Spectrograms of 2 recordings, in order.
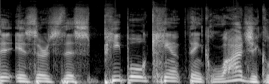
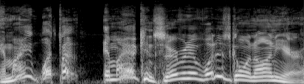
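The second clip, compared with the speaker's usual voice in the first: high, stunned self-questioning; shocked disbelief; 10 semitones higher than usual. Retold or imitated. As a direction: gasp it out in disbelief. Retelling his own shocked realization.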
